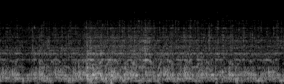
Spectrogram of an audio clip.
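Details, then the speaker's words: Boom lift engine, newly replaced water pump and thermostat, engine run warm: alternator pulley spun freely by hand gives a faint gritty whirring rattle with no smooth hum; it doesn't sound great, so the alternator and voltage regulator are coming off to inspect the bearings. "doesn't sound great this back here is like a voltage regulator so I'm going to take that off and I'm also going to open up alternator and see if I can see the bearings"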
